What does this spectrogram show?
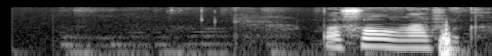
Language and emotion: Russian, neutral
